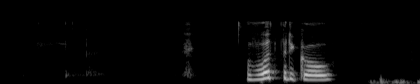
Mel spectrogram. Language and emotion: Russian, positive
